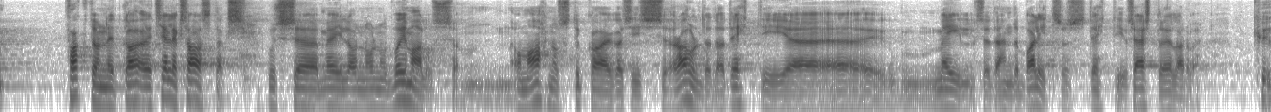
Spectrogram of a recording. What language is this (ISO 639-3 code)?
est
